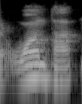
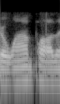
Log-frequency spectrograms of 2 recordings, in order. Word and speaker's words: Nwankpa: Nwankpa, the N and the K, are silent, so we will say his name correctly for the rest of the time we cover him finally. Xavier Nwankpa, the number one safety in the top 247.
